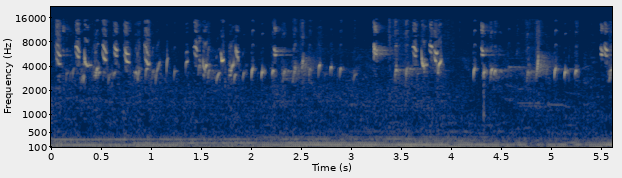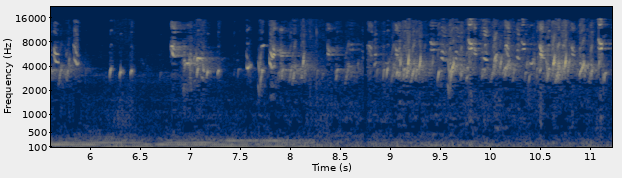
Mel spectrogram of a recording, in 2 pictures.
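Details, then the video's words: Goldfinch singing in sporadic bursts of high twitters and trills, broken by short silences, then building into a denser tinkling run near the end over a faint low hum. "The Captivating Call of Goldfinches"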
